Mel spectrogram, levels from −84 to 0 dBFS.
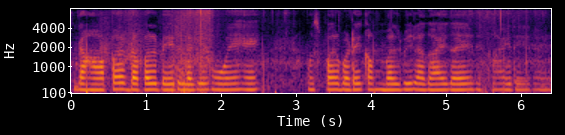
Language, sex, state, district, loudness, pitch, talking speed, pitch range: Hindi, female, Rajasthan, Jaipur, -24 LUFS, 205 Hz, 170 wpm, 200-210 Hz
